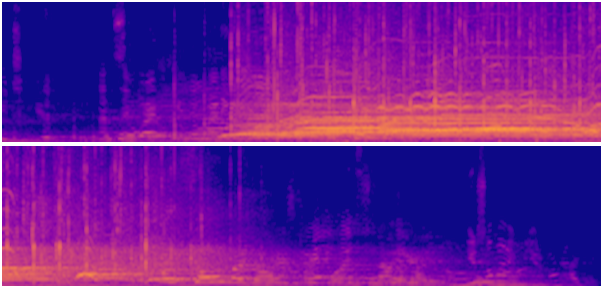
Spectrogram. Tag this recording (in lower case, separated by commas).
applause, human group actions, cheering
